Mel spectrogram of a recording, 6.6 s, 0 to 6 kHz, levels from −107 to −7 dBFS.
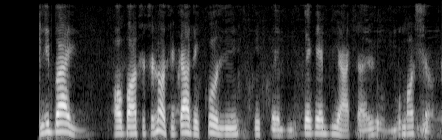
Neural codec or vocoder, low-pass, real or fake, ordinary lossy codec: codec, 44.1 kHz, 3.4 kbps, Pupu-Codec; 5.4 kHz; fake; none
